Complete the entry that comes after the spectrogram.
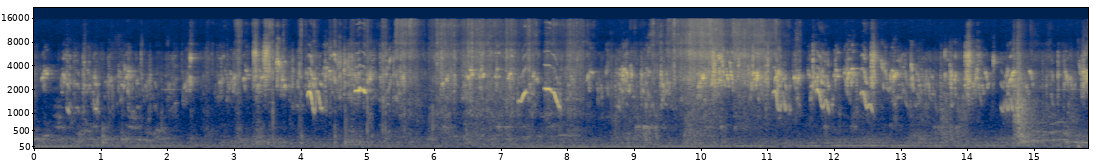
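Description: Small birds chattering continuously, with squawks and short high chirps, several of them quick notes sliding down in pitch.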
